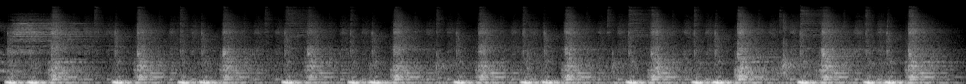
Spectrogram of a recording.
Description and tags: Drums played in thetre LIVE!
